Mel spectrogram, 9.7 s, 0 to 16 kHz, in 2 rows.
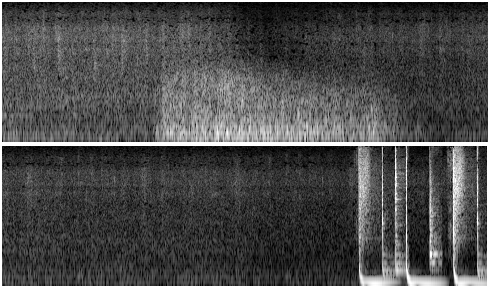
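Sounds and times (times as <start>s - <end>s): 
deep rumble of thunder: 0.0s - 5.3s
heavy rain downpour: 0.0s - 9.6s.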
